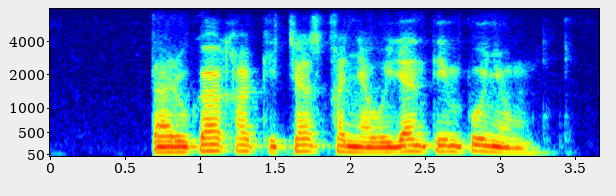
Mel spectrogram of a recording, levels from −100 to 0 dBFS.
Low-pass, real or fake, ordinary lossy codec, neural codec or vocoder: 7.2 kHz; real; Opus, 16 kbps; none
